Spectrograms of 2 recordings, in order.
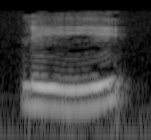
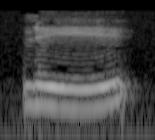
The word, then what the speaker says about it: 吕: 李鲁吕 The reason for including the first 2 names in the display is that the new vowel written U umlaut combines features of the vowels written I and U.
